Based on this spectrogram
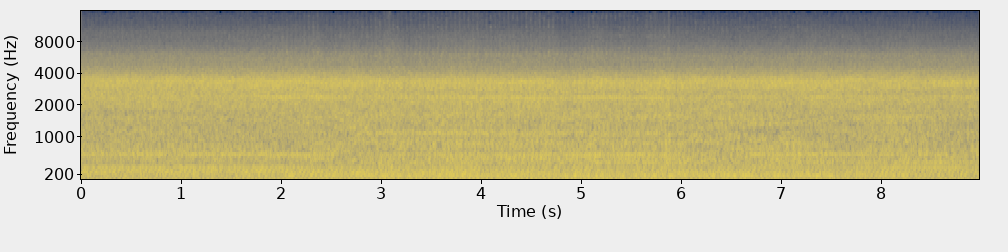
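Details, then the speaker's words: Trash-found mower after cleanup with grill cleaner and water, handle tied down to run and dry off: steady even buzz at constant speed, no misses, knocks or surging; runs smoothly, though it was later found losing oil. "i'm going to start it up let it run for a little bit and want the clamp to handle down or tie it down let it run a little bit and kind of draw itself off"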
